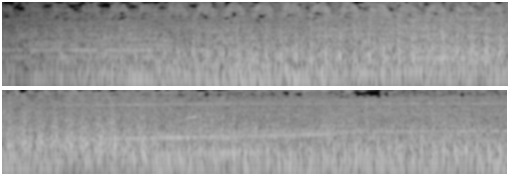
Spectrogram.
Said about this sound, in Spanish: Los rotores de los helicópteros se ponen en marcha y las escuadrillas levantan el vuelo.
